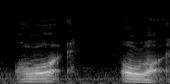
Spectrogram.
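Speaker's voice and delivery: clumsy, terrible fake put-on British accent. Wrapping up a plug for another creator's videos: bad British accent. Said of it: "That's the worst British accent ever".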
